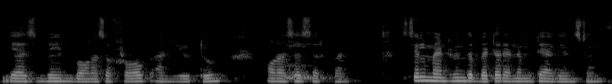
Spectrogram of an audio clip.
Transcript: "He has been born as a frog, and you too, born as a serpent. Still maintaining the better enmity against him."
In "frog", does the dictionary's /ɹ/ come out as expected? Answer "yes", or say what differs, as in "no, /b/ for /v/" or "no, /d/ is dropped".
yes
